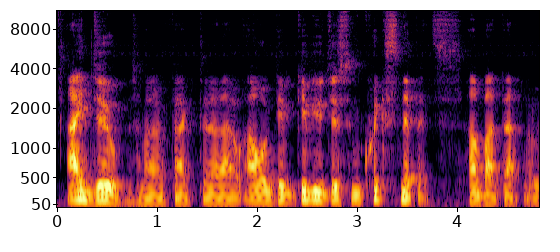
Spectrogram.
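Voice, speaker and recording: With hardly any pauses, a man speaks at a fairly quick pace. His voice is fairly low, with ordinary pitch variation. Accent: Brooklyn. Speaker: pharmacist, dental pharmacology educator. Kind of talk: interview, educational explanation.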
